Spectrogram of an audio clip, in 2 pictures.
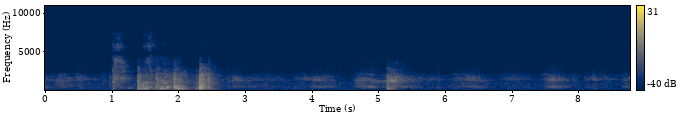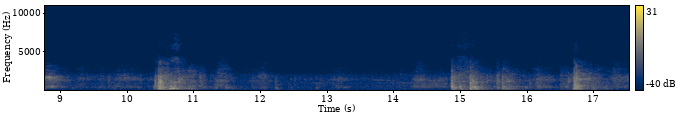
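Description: Boxing gloves thud against each other and against bodies in sharp bursts.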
